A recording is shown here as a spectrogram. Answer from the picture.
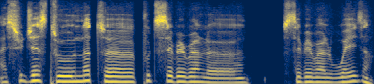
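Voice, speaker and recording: A fairly high-pitched man with a French accent and fairly even intonation, in a dry, close sound with no echo, with music in the background. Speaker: game tutorial streamer. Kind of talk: tutorial. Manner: halting, many fillers.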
